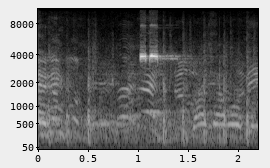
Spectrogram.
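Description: A referee's whistle blows once, short and sharp.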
